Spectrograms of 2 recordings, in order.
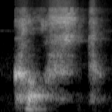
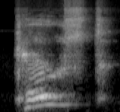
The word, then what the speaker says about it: cost: Low cost. Coast is when you go to the seaside and cost is the price of something.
